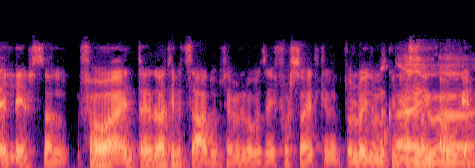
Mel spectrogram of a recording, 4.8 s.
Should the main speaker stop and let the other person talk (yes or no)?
no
